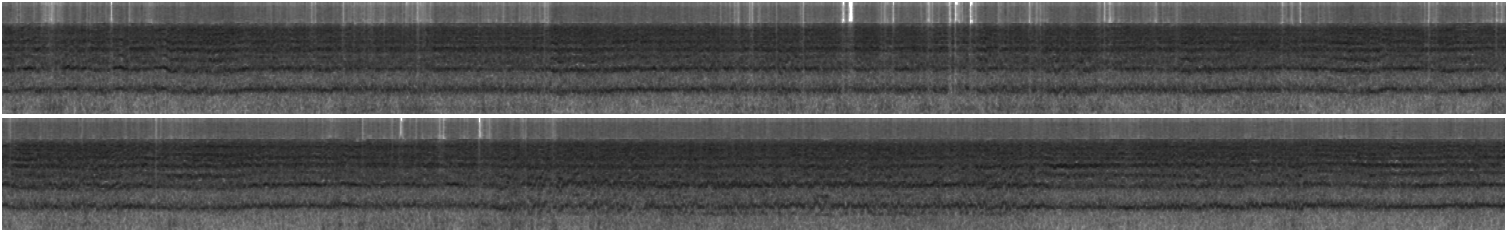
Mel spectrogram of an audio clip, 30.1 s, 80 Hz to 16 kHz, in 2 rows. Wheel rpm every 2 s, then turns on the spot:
230, 230, 230, 230, 240, 230, 230, 220, 220, 230, 210, 200, 200, 210, 230.
none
